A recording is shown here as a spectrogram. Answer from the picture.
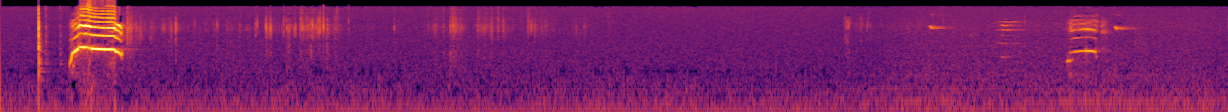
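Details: A gray fox in the Angeles National Forest gives a sharp, loud, falling yelp, then a fainter call after a long quiet pause; the foxes are believed to be communicating with one another.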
